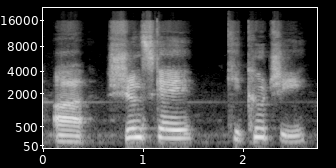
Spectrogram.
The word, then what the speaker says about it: Shunsuke Kikuchi: Shunsuke Kikuchi is and I checked that. That's how you pronounce it.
